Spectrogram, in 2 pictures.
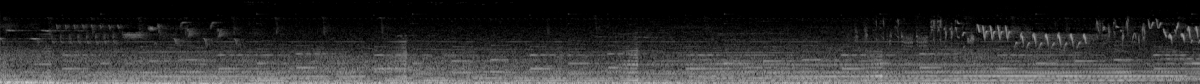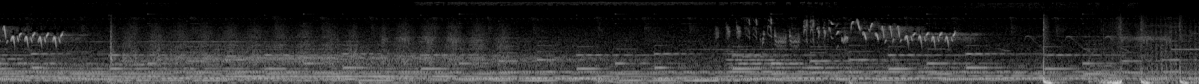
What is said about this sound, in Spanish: Oí el canturreo de algunos pájaros y me estremecí. Estaba amaneciendo.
